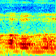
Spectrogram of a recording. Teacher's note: ओष्ठ, यानी जो ओठ है बिना एक दूसरे को स्पर्श किए इसका उच्चारण हम नहीं कर सकते हैं।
